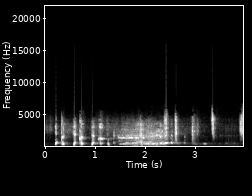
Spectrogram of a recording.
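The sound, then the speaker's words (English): A string of sharp, abrupt hiccups from a voice, coming in quick irregular jolts, with a strained, squeaky vocal stretch in the middle before a few more hiccups. “I'll kiss you. If only you'll stop those awful hiccups.”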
